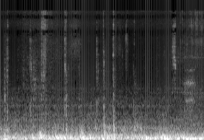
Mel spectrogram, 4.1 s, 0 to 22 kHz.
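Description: Low, steady rumble inside a 2021 Toyota Prius AWD creeping at walking pace over icy packed snow, with scattered crackles from the tyres on the ice.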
